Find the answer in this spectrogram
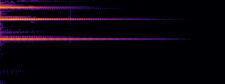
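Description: Notification-bell ding sound effect from a subscribe-button animation: a single bright chime that rings out and fades away over about a second and a half.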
